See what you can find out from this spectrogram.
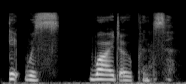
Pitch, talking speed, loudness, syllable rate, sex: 210 Hz, 160 wpm, -20 LUFS, 4.3 syllables/s, female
